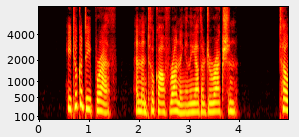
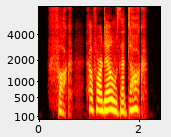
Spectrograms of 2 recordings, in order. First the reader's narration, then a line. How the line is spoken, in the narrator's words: he muttered frantically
